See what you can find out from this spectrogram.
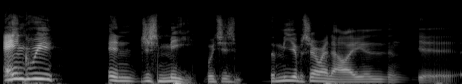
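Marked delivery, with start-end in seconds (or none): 0.0-0.6 a sudden loud burst on Angry, much higher; loud higher mock-angry Angry; angry side. Shown as a demonstration. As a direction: snap out the word Angry like the angry side breaking through. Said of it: "There's two sides of me".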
